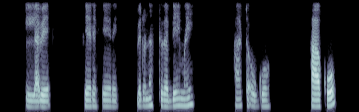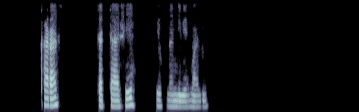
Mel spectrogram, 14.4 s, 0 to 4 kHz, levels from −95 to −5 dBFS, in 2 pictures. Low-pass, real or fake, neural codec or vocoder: 3.6 kHz; real; none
